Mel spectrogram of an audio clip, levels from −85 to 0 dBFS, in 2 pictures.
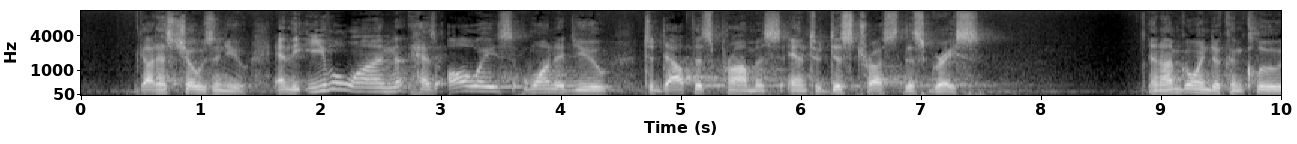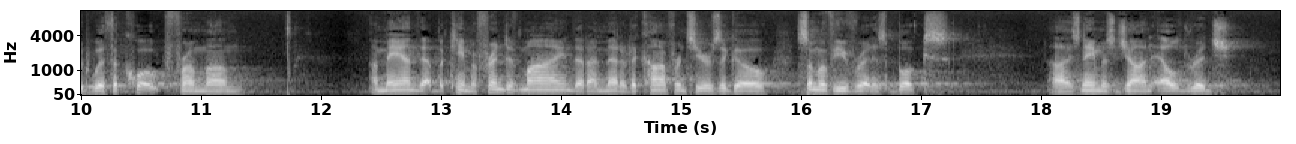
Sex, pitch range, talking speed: male, 90-125 Hz, 180 wpm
